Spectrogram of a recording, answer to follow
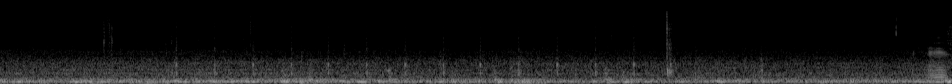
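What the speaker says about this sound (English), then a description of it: "And it's raining a little bit more." Light rain heard from inside a car driving through a construction zone on a Sunday afternoon, a steady broadband wash over low road rumble with occasional faint drop ticks throughout.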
